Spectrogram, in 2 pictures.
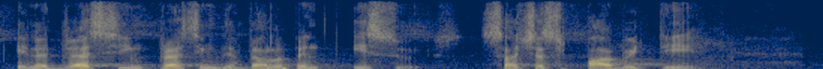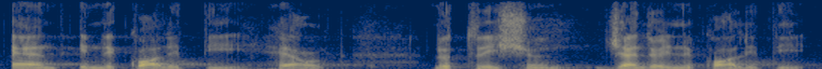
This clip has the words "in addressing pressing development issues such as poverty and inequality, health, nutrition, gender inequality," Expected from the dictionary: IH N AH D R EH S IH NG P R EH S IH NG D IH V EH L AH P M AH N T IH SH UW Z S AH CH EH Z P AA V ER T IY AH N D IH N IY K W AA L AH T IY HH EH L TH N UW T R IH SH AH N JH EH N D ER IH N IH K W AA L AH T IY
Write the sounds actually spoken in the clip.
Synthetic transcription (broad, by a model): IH N AH D R EH S IH NG P R EH S IH NG D IH V EH L AH P M AH N T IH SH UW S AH CH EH S P AA V ER T IY AH N D IH N IY K W AA L AH T IY HH EH L T N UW T R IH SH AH N JH EH N D ER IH N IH K W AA L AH T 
